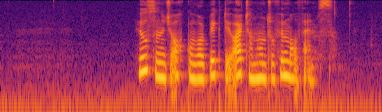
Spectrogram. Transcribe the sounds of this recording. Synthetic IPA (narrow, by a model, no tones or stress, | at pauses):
hʉːsənət͡ʃɛʔɔhkʊnʋɔɹbʏɡd̪̥ʏ̰ʔɑ̰ːʈʰanhʊnd̪ɾɔfɪmɔlfɛ̰ms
